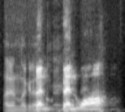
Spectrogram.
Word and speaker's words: Benoist: didn't look at it benoit benoit i don't think so like chris yeah chris benoit uh i met disciples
